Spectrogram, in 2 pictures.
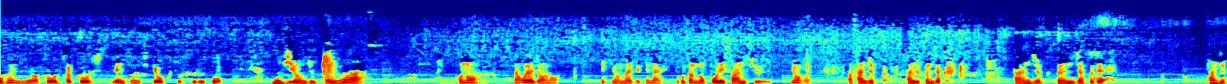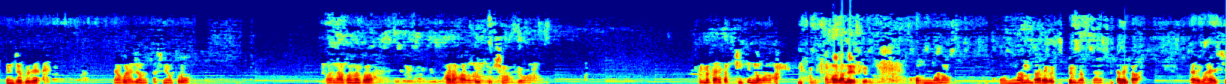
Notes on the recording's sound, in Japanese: Live 人生初の名古屋城へ向かいながら。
